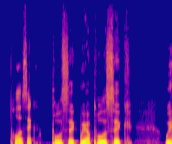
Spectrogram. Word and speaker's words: Pulisic: And I think that's why we have Pulisic now, or how do you pronounce the name? Pulisic.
